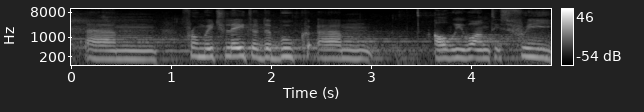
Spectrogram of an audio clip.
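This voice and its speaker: A woman's medium-pitched, monotone, flat delivery with audible room echo and noticeable background noise. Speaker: artist. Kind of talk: lecture. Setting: gallery classroom with microphone.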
